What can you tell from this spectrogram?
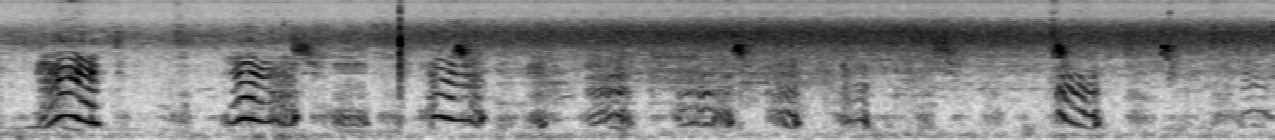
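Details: Newborn puppies whimpering and crying: a string of high, wavering whines that rise and fall, several overlapping at once, with short squeaky yelps between them against a faint background hum.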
